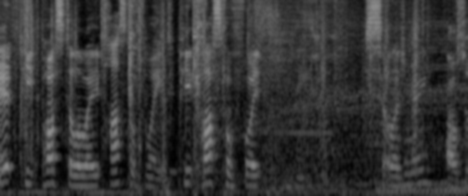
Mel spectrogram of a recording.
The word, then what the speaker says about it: Postlethwaite: Postlethwaite.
